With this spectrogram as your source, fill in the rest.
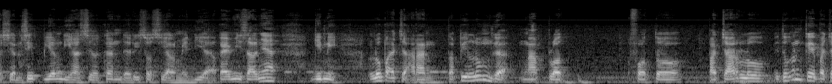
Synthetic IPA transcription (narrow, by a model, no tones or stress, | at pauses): siɛənsɪp̚jaŋdiɦasilkandaɾisosialmediakajaʔmisalɲaɡini | lopat͡ʃa̰ɾant̪apiloŋɡaʔŋaplɔt̪̚ | fot̪o | pat͡ʃarloit̪ukankajaʔpat͡ʃ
